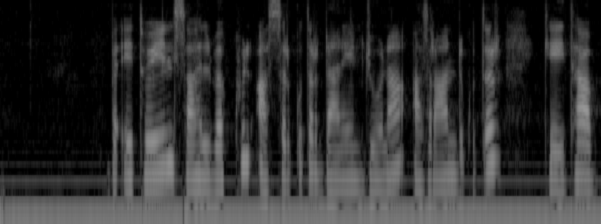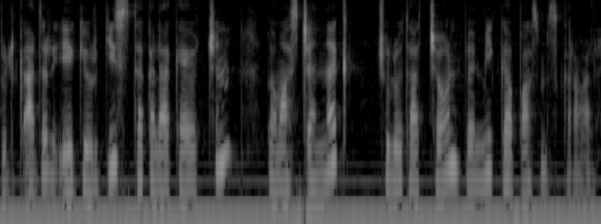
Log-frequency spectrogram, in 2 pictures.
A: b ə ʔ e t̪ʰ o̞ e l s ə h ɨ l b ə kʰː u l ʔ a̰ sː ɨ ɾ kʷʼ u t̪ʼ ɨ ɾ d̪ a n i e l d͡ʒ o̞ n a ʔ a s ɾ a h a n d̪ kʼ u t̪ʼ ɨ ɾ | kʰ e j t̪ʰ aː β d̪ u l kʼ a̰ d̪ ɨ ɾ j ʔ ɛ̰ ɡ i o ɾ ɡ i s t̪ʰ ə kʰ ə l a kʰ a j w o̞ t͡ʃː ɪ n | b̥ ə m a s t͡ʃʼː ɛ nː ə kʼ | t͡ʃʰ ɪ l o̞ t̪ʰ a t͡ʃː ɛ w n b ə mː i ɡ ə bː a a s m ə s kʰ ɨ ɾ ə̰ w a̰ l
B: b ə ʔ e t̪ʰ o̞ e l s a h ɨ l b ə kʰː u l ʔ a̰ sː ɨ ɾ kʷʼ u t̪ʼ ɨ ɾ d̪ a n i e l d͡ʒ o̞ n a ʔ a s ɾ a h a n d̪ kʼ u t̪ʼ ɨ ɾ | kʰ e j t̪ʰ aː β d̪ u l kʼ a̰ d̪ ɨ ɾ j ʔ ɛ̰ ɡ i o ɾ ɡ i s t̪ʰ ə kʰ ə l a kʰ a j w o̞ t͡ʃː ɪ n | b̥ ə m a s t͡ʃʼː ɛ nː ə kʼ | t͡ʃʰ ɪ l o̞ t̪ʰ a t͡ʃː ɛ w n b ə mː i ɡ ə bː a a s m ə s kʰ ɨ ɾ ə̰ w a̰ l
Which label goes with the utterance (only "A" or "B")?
B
